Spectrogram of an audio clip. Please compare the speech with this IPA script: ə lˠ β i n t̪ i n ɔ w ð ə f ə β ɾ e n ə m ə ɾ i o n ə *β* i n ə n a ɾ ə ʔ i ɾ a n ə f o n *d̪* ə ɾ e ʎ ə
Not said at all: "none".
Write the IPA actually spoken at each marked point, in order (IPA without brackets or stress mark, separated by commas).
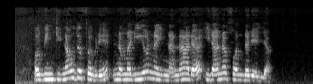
none, d̪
